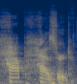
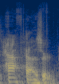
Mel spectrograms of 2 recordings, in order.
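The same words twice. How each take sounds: First: The p and h are said separately. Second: The p and h merge into an f sound. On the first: The speaker calls it right. "I never knew it was haphazard" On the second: The speaker calls it wrong. "P and H are right together, and what sound does that make?"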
